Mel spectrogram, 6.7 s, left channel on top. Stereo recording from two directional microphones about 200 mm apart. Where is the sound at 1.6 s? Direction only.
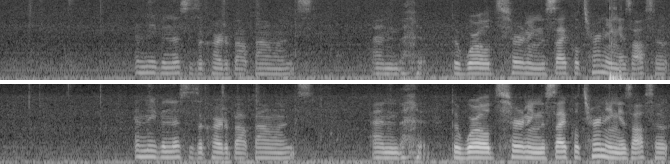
35° right (ahead or behind).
